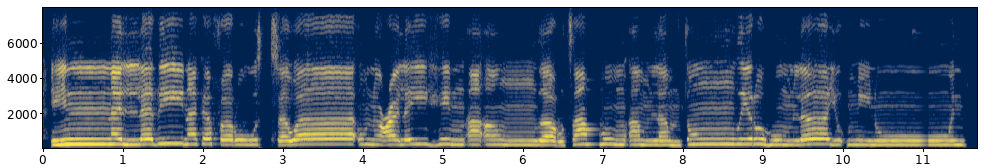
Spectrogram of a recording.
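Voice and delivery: slow, drawn-out Quranic recitation with hamzas kept. Shown as a demonstration. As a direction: recite it slowly, tajweed style. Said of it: "मैं इसको पढ़ूंगी".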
